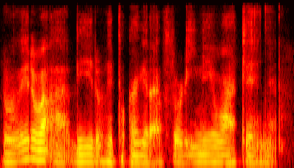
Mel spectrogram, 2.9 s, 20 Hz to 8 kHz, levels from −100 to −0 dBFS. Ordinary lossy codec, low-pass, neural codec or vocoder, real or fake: none; 7.2 kHz; codec, 44.1 kHz, 2.6 kbps, DAC; fake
